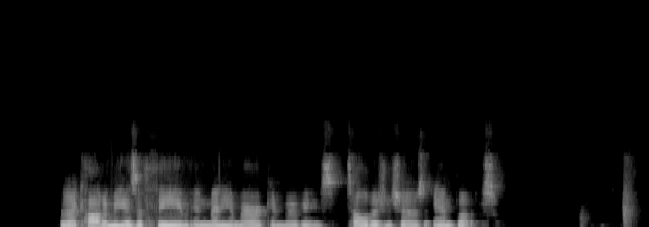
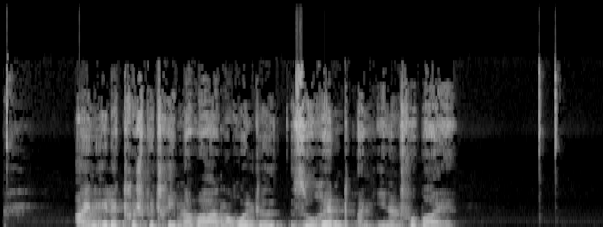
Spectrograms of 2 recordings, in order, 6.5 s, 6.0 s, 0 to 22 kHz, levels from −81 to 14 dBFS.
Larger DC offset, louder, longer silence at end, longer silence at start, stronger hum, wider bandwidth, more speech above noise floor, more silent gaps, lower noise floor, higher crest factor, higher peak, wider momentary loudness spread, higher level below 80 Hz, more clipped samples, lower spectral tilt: neither; second, -19 LUFS vs -15 LUFS; second, 0.2 s vs 0.45 s; first, 0.6 s vs 0.05 s; neither; second, 7.4 kHz vs 16.5 kHz; first, over 71 dB vs 50 dB; neither; first, under -90 dBFS vs -65 dBFS; about the same, 18 dB vs 18 dB; about the same, -2 dBFS vs 0 dBFS; about the same, 10 LU vs 12 LU; about the same, -62 dBFS vs -62 dBFS; neither; first, -6.5 dB/octave vs -0.5 dB/octave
